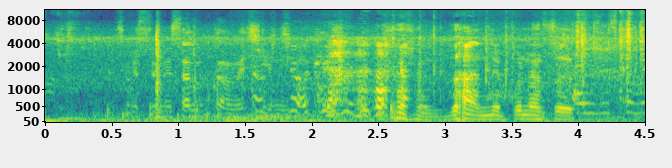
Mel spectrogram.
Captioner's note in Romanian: râsete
